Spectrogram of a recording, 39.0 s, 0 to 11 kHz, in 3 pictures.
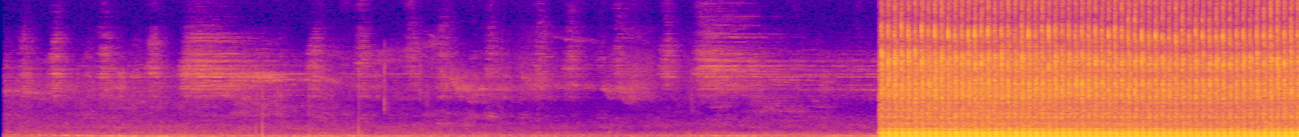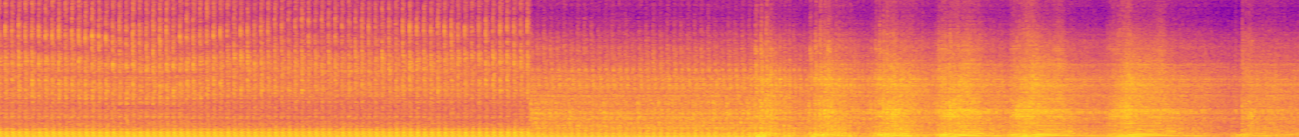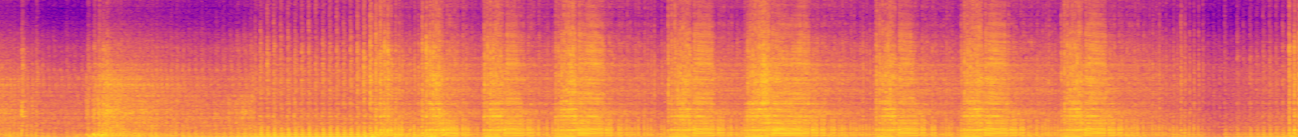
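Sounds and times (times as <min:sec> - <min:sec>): motorcycle engine revving: 0:08.8 - 0:38.9.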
